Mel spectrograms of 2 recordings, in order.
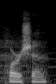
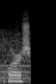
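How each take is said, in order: First: The name is pronounced the fancy, refined way. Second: The name is pronounced the everyday, casual way.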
